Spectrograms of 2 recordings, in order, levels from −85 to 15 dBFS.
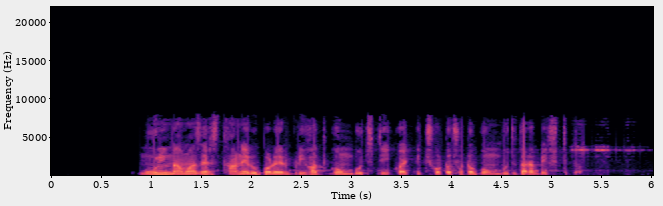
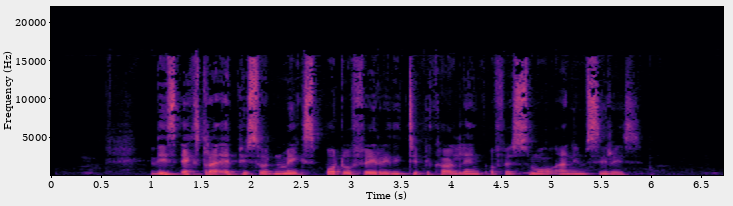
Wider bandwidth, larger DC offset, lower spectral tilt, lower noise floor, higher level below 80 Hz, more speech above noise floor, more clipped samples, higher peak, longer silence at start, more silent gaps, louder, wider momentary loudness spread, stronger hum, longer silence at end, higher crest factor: second, 8.2 kHz vs 16.5 kHz; neither; first, -5.5 dB/octave vs -3.5 dB/octave; first, under -90 dBFS vs -68 dBFS; first, -50 dBFS vs -68 dBFS; first, over 73 dB vs 39 dB; neither; first, -2 dBFS vs -12 dBFS; about the same, 0.9 s vs 1 s; neither; first, -17 LUFS vs -29 LUFS; first, 14 LU vs 8 LU; neither; second, 0.45 s vs 0.85 s; about the same, 16 dB vs 20 dB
